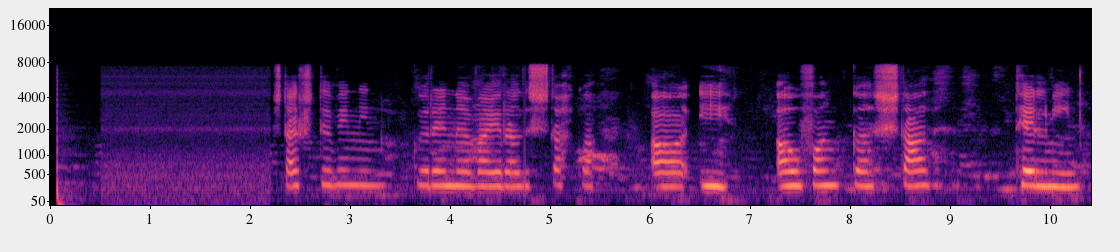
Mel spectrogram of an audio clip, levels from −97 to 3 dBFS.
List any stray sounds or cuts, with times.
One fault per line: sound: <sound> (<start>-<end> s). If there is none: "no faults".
no faults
